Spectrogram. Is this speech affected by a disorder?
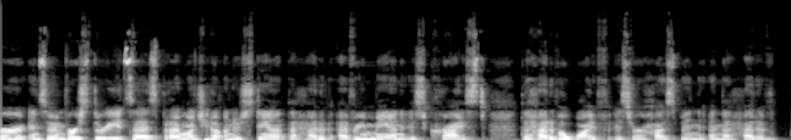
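No.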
